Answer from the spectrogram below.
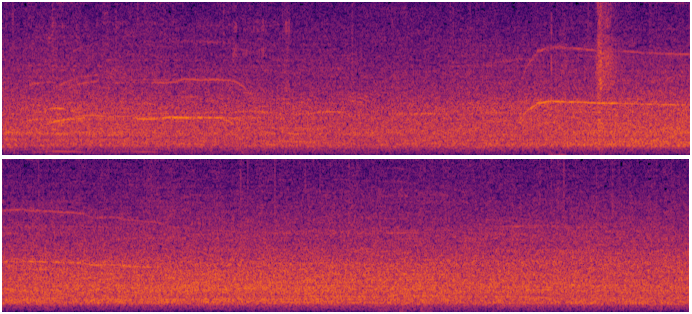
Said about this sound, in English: Crowd enjoying themselves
